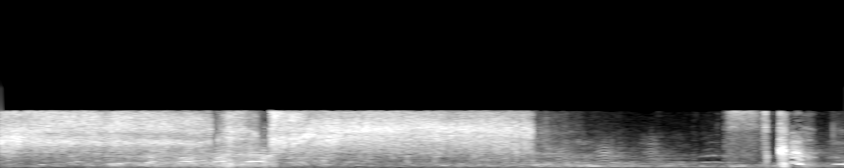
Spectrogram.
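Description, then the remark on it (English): A voice imitates the hiss of an aerosol can of Raid bug spray, giving a long, loud, steady spray for about four seconds, then softer, shorter bursts with a few breathy puffs at the end. “I was going to start running through the jungle in a loincloth and a couple of cans of Raid and just kill all the bugs I could.”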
